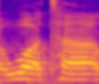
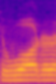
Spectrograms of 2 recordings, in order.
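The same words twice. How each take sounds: First: The t is crisp, in a British accent. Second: The t is flapped, in an American accent. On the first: This is how it was taught in North Korea. "In North Korea, they taught us like better, water" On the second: This is how it is said now. "But right now, I'm more like water and better"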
